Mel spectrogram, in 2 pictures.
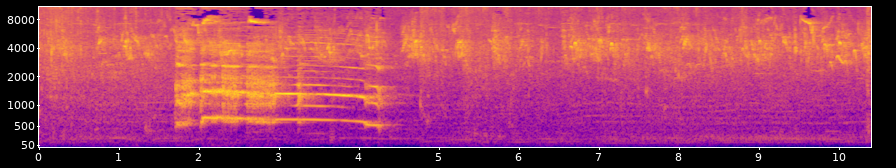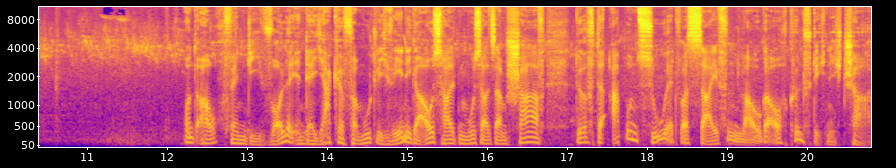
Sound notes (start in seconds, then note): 1.7 A rooster crows; 7.4 birds chirping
